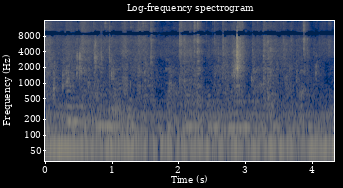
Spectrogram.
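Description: Quiet classroom room tone: a steady low hum with a few faint low tones, and a single light tap about three seconds in.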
